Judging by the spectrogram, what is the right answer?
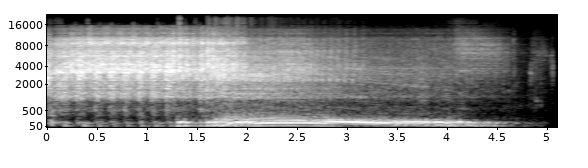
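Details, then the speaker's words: R53 Mini that won't start after refuelling from cans; cranks, catches and runs briefly on cold start spray into the air intake, then fades out, proving no fuel delivery and a fuel-system fault. "okay it's a fuel system machine for sure"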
